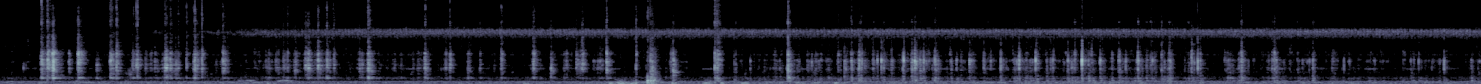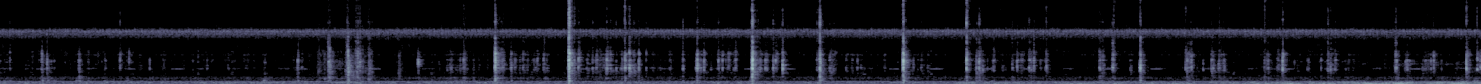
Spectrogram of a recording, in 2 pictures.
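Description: Scattered light clicks and clinks of a mirror stand's frame parts being handled and a plastic knob being screwed onto a bolt. A steady high-pitched tone sounds behind them from about two seconds in.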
